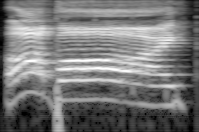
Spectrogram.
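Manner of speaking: big drawn-out actor impression; De Niro doing Al Pacino. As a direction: belt out the catchphrase as a hammy impression. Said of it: "My friend Al Pacino".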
